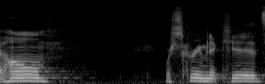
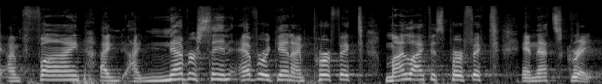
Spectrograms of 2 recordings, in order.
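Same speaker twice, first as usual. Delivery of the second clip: loud, higher-pitched boast of a perfect life; mock self-satisfied; 5 semitones higher, 7 dB louder than usual. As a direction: play the believer who insists everything is great. Acting out a self-satisfied believer.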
